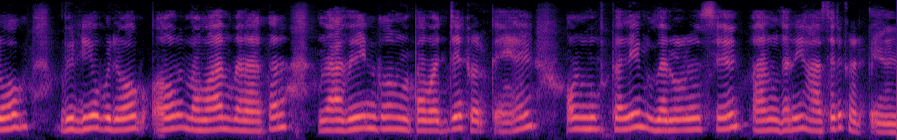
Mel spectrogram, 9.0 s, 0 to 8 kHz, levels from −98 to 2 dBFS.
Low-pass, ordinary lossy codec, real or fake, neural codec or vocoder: none; none; fake; codec, 16 kHz, 1 kbps, FreqCodec, larger model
